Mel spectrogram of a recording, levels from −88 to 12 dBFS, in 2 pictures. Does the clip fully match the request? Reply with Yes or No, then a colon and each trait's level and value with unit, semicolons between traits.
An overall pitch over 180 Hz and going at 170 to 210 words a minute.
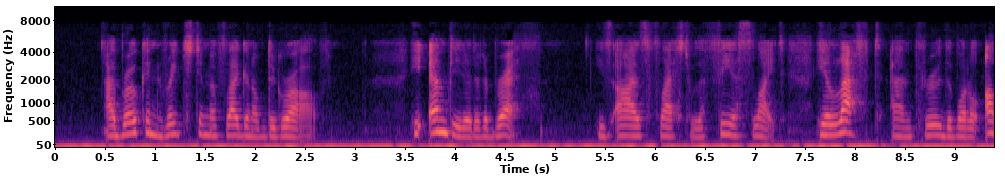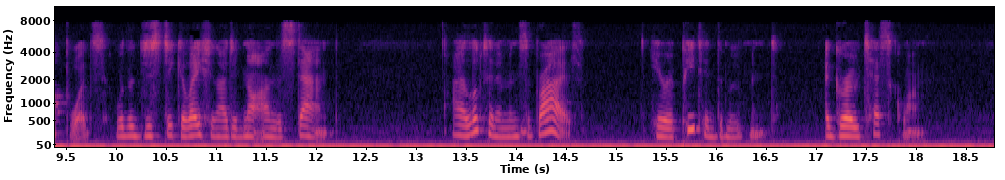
No: high, 190 Hz; average, 160 wpm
